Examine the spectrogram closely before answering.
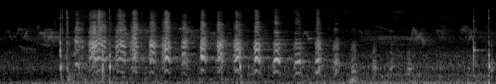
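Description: A chicken squawking in a quick run of loud, sharp calls, about five a second, that goes on for nearly three seconds and then trails off into a few fainter calls.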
